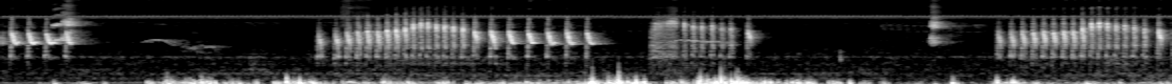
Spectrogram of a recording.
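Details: Repeated trilled phrases from a white-eared bulbul, called kapas tembak: quick strings of high staccato notes that swell and fade, broken by pauses and accompanied by low thumping and rumbling sounds.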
